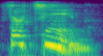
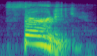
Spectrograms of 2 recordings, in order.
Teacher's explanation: for teen numbers 13 we would stress the end part of that word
